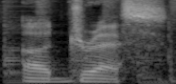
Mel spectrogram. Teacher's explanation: the verb address has the stress on the second syllable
